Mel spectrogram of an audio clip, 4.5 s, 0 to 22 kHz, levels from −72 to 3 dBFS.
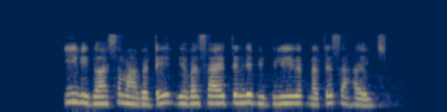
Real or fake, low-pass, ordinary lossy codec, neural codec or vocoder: real; 7.2 kHz; AAC, 48 kbps; none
